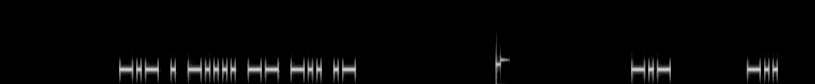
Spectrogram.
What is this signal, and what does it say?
Morse code, heard as a keyed tone, about 28 wpm, spaced as for 21 wpm, 700 Hz. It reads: KE6MDA KD
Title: USA Call Signs - 6 Characters - 6x Character Spacing - 28wpm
